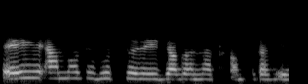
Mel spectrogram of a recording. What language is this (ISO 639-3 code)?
ori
